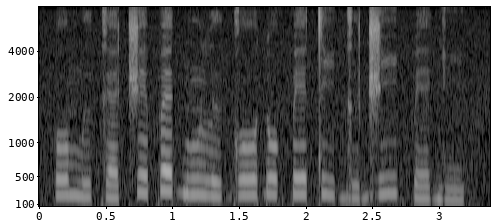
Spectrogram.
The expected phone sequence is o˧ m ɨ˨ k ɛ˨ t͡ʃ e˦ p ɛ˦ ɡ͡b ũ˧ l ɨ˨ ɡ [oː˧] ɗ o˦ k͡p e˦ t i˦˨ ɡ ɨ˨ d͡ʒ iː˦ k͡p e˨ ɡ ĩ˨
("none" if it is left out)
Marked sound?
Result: oː˦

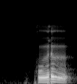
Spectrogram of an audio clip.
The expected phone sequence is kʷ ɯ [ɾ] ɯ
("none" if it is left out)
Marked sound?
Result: ɾ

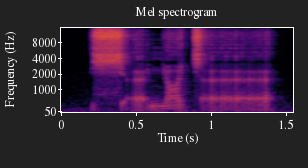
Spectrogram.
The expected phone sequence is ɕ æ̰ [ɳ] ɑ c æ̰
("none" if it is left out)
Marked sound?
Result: ɲ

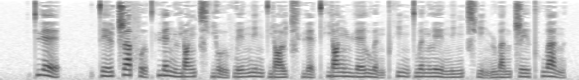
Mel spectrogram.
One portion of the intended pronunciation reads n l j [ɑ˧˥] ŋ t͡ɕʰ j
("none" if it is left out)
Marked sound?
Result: ɑ˧˥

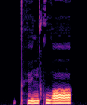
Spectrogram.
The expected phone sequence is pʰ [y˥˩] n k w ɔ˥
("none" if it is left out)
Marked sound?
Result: y˧˥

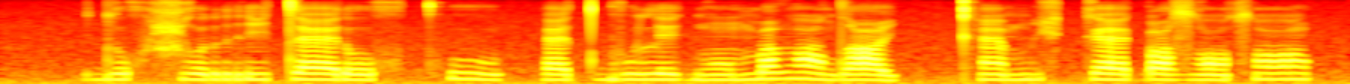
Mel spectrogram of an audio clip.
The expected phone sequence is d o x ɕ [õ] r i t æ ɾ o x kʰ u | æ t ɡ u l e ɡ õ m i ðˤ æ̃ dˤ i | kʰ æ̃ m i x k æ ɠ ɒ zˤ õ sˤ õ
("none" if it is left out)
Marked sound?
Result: o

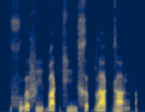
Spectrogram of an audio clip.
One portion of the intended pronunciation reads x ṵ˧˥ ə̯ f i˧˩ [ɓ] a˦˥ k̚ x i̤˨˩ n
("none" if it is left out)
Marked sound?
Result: ɓ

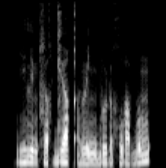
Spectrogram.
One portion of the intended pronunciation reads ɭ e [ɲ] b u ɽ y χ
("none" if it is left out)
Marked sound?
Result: ɲ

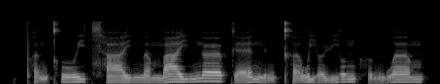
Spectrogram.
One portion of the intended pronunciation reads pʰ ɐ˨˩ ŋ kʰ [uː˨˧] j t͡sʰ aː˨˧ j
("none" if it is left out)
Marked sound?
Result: uː˨˧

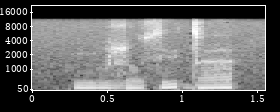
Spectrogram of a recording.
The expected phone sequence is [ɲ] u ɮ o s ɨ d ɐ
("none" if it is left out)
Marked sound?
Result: ɲ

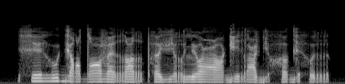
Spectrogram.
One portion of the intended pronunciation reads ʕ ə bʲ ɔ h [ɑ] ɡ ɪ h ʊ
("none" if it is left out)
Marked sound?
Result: ʌ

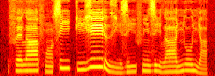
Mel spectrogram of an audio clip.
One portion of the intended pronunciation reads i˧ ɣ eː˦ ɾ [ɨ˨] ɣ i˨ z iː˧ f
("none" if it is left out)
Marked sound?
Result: ɨ˨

